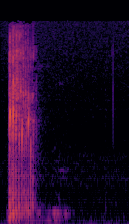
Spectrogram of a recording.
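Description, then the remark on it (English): A voice imitates a short, loud, cartoonish fart: a quick, spluttering burst that tapers into a low, fading rumble before falling quiet. “It was a big fart. It wasn't big, but the sound was like cartoon.”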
